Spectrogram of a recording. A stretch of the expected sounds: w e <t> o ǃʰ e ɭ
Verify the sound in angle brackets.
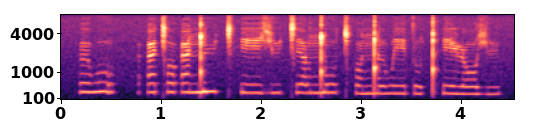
correct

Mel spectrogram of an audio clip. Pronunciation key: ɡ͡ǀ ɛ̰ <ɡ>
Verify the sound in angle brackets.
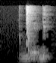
correct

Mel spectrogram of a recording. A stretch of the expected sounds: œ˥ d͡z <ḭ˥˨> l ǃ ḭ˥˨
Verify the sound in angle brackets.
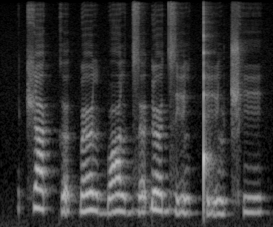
correct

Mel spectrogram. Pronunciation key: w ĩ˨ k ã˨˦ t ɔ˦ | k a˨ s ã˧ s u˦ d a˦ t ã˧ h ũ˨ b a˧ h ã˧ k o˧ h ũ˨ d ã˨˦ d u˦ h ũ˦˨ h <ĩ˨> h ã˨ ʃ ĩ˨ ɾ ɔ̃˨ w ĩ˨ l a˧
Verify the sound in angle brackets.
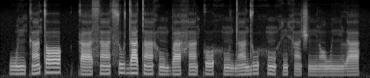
incorrect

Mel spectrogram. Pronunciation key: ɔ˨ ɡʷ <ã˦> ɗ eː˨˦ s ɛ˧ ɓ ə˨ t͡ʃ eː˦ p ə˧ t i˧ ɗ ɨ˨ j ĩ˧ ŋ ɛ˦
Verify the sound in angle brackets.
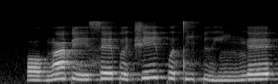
correct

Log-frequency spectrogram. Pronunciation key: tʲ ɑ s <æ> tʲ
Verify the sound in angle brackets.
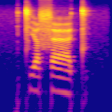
correct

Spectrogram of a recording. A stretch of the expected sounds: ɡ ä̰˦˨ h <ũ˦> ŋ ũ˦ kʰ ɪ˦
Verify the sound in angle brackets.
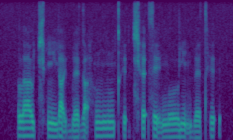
correct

